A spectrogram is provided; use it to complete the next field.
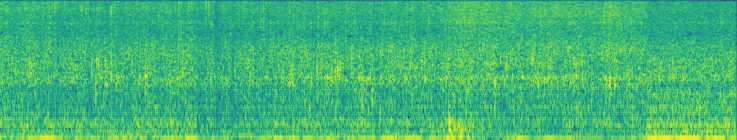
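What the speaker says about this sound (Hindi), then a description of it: "जब तक इसका कलर चेंज नहीं होगा इसको हमने भून लेना है, अच्छे से इसको फ्राई कर लेना है।" A kilo of chicken frying in a karahi for a black pepper chicken karahi, giving a constant loud hiss of hot oil with faint stirring touches, close and uninterrupted.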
